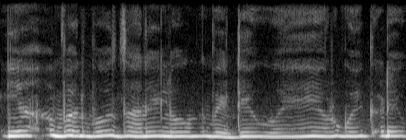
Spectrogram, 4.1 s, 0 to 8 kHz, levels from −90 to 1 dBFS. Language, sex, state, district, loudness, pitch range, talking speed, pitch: Hindi, female, Delhi, New Delhi, -14 LUFS, 240-255 Hz, 175 wpm, 250 Hz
